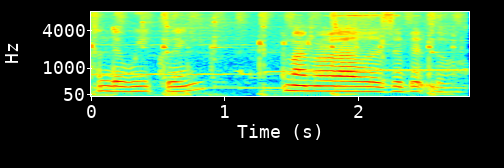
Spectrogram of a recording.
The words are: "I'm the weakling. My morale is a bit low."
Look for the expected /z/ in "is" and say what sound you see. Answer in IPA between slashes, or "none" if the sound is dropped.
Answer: /z/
